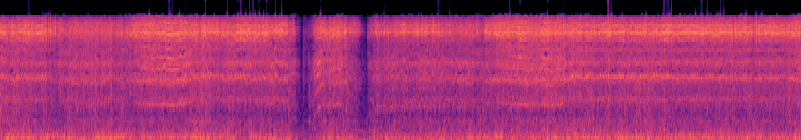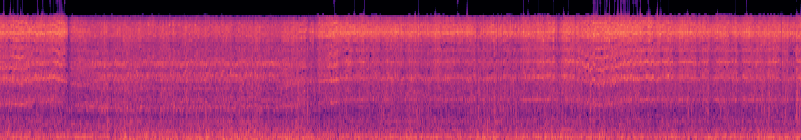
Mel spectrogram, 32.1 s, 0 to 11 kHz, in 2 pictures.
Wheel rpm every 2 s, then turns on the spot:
230, 210, 210, 110, 200, 210, 230, 230, 220, 190, 200, 220, 230, 230, 230, 240.
none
